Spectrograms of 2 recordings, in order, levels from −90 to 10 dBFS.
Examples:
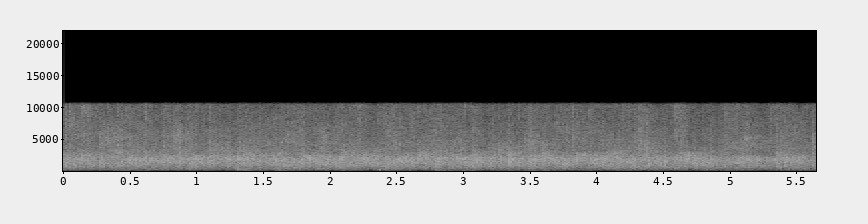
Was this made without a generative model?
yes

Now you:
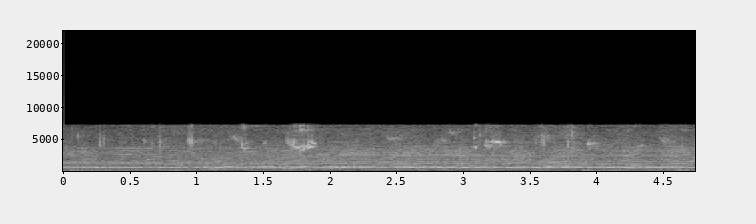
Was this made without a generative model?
no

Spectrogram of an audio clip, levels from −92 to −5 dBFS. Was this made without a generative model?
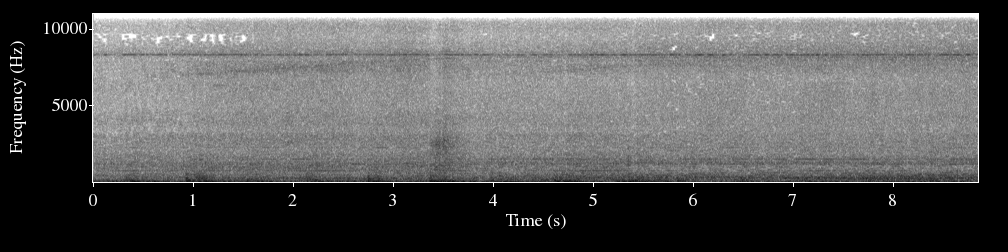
yes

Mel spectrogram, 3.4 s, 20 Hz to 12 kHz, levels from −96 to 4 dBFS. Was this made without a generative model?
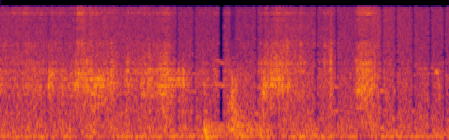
yes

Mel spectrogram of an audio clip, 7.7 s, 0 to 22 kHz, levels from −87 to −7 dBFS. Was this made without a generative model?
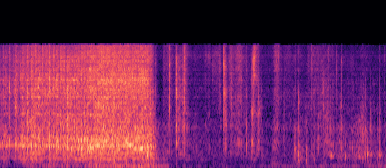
no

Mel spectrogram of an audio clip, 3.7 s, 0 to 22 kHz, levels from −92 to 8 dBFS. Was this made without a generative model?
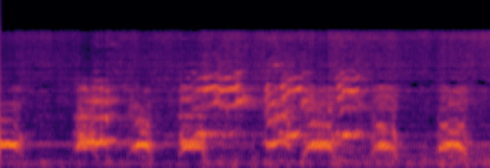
no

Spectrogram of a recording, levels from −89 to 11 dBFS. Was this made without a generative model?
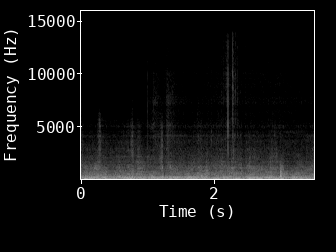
no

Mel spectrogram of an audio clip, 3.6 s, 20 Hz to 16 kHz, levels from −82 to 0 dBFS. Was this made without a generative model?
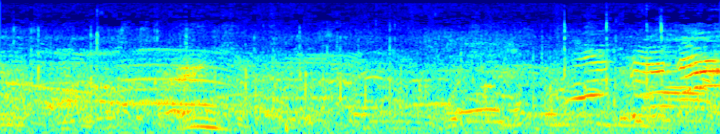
yes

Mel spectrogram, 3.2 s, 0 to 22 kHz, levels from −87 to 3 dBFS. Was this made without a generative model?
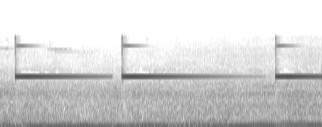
yes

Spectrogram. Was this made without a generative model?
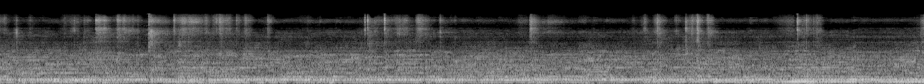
no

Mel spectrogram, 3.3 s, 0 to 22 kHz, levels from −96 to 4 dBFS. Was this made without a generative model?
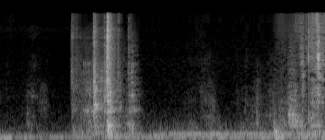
yes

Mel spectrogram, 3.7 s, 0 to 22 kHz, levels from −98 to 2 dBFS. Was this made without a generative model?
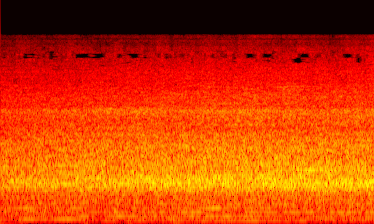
yes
